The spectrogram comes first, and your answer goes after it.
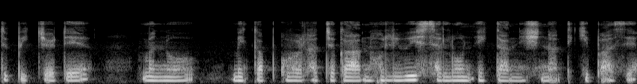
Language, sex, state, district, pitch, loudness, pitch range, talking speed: Nagamese, male, Nagaland, Kohima, 180 Hz, -18 LUFS, 175-185 Hz, 140 wpm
